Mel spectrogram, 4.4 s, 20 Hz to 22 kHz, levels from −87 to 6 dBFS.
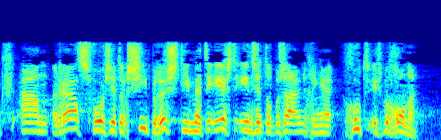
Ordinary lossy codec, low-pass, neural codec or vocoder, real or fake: none; 7.2 kHz; none; real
